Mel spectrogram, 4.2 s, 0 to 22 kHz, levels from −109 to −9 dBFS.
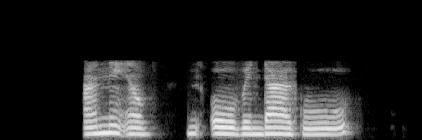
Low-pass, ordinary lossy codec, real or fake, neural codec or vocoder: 3.6 kHz; AAC, 24 kbps; real; none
